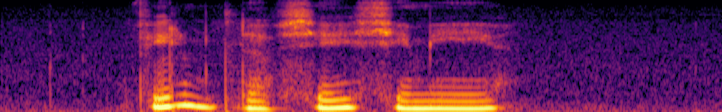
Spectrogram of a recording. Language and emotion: Russian, sad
